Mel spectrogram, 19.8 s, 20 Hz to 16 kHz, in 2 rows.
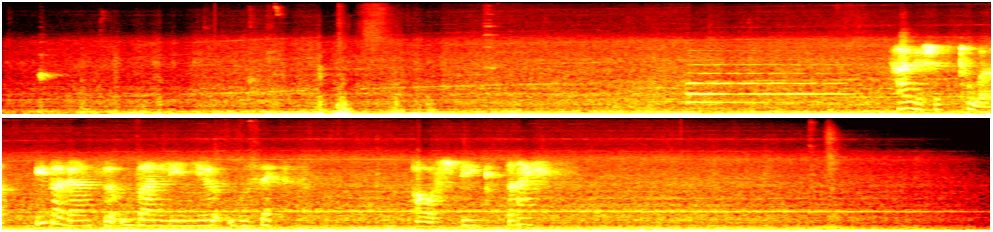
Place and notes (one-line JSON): {"title": "Berlin: U1 Hallesches Tor - Subway Ride", "date": "2001-05-20 13:33:00", "latitude": "52.50", "longitude": "13.39", "altitude": "32", "timezone": "WET"}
